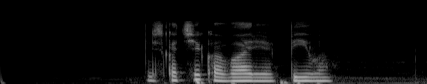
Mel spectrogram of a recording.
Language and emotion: Russian, neutral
